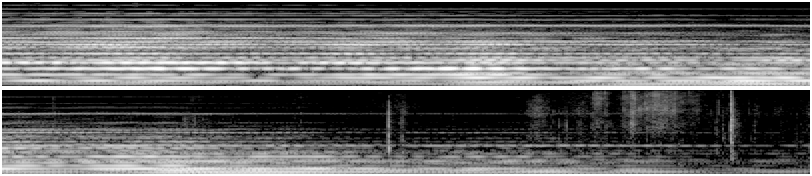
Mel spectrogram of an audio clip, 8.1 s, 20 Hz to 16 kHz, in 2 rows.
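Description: Native Instruments FM8 additive-synthesis pad holding a thick, stringy chord through chorus, reverb and a tempo-synced delay mixed mostly dry. A lower note joins about three seconds in, and the pad fades away near the end.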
